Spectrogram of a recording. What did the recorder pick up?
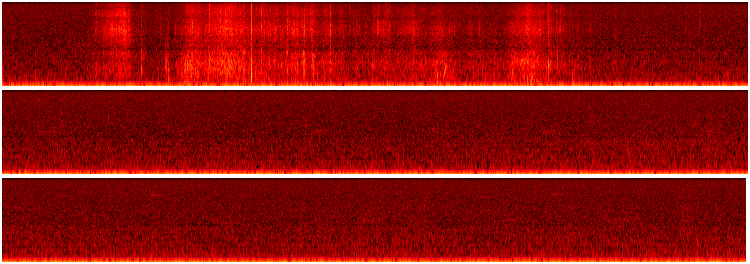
Red-eyed Vireo, Black-capped Chickadee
